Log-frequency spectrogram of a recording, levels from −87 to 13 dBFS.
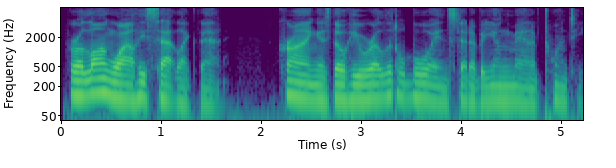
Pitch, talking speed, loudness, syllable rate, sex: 105 Hz, 265 wpm, -17 LUFS, 6.1 syllables/s, male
